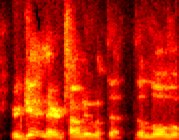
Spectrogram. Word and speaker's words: Louisville: Right, Louisville. You're getting there, Tony, with the Louisville pronunciation.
